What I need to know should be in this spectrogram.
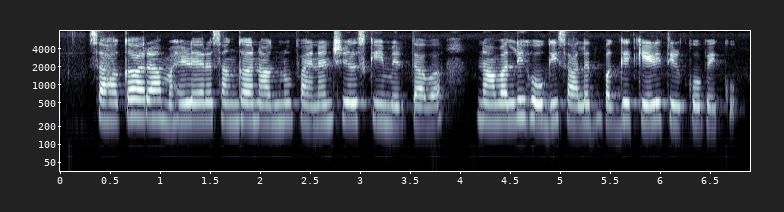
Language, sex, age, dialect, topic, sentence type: Kannada, female, 18-24, Northeastern, banking, statement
